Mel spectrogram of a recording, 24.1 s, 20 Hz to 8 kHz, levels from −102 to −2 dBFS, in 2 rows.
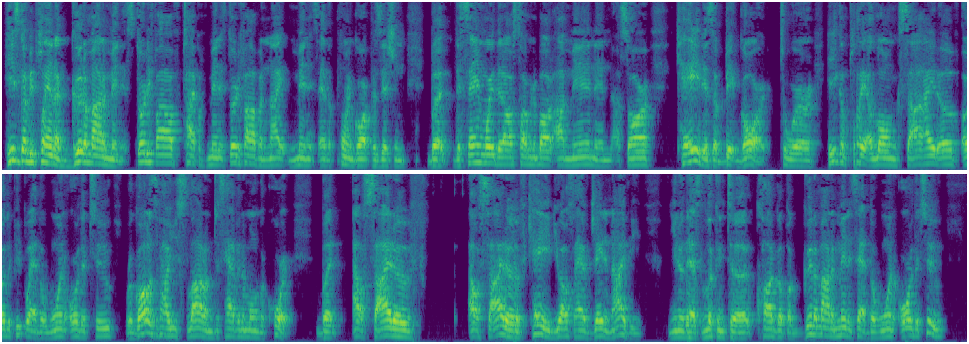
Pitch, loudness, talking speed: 135 Hz, -25 LUFS, 240 wpm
